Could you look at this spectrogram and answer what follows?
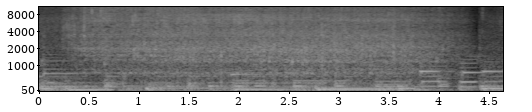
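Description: Sherry poured into melted butter with thyme, salt and pepper sizzles loudly in a pan, a dense continuous crackle close up with no talk.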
